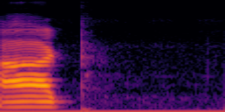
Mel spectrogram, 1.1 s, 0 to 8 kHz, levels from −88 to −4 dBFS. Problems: none marked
